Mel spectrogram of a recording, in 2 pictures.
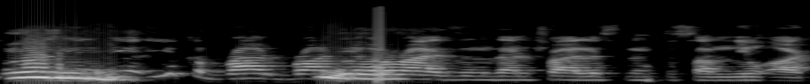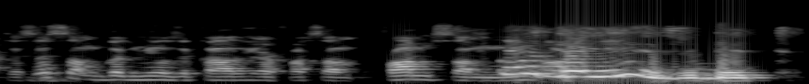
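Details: Adult speaker, likely a caller on a radio or talk show; Normal speech.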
